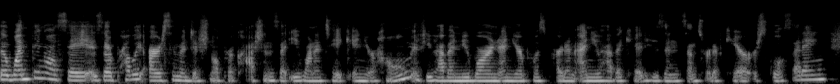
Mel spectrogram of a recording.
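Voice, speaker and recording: A woman speaks here. Her voice is somewhat breathy. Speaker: pediatrician. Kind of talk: webinar Q&A. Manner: fast.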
